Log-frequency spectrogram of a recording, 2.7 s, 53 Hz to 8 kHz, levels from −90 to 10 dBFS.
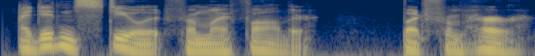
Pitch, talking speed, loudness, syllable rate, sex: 90 Hz, 225 wpm, -20 LUFS, 5.2 syllables/s, male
